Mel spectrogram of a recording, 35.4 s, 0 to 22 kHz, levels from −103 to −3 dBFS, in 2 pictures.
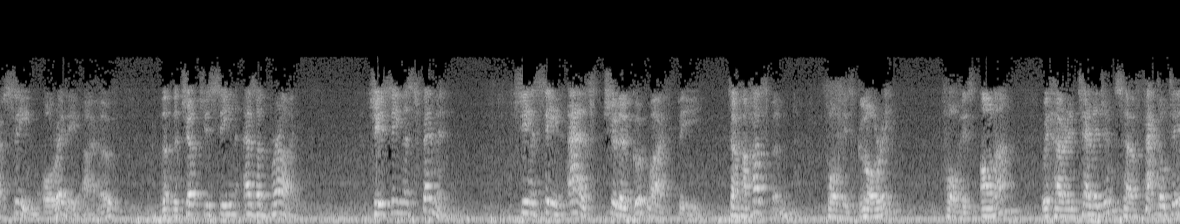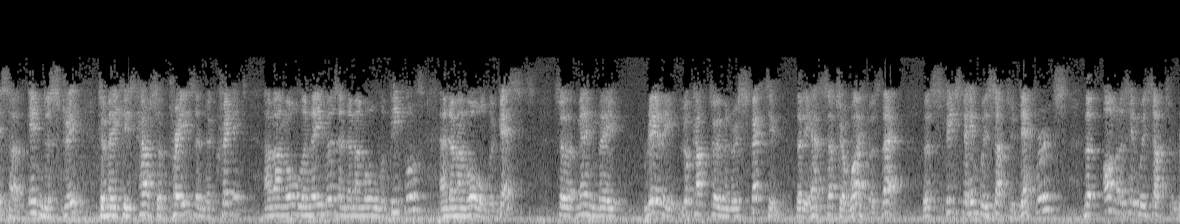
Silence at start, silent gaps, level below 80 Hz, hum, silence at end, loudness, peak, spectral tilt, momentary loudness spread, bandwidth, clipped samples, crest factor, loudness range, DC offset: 0 s; none; -36 dBFS; none; 0 s; -24 LUFS; -6 dBFS; -5 dB/octave; 11 LU; 7.6 kHz; under 0.1%; 18 dB; 3 LU; under 0.1%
